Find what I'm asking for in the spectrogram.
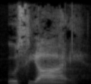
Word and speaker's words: ousiai: And the plural is ousiai. See, look at that phonetics. Did it all by myself.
